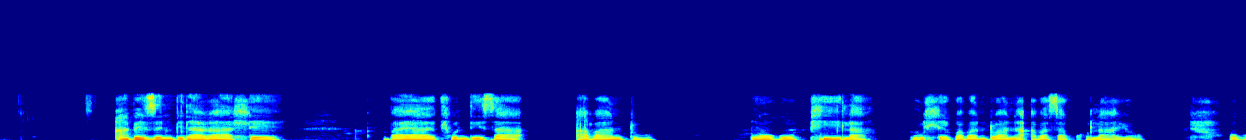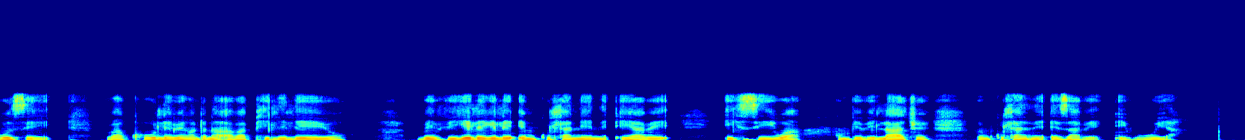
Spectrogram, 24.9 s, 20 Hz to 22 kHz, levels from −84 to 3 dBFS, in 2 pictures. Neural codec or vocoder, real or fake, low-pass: vocoder, 22.05 kHz, 80 mel bands, Vocos; fake; 7.2 kHz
